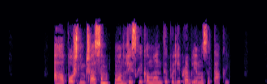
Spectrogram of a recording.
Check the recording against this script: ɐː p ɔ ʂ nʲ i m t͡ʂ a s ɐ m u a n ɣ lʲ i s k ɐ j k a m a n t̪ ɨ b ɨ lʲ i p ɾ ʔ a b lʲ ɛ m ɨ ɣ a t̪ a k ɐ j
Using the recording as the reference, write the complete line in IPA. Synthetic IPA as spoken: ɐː p ɔ ʂ nʲ i m t͡ʂ a s ɐ m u a n ɣ lʲ i s k ɐ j k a m a n d̪ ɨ b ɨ lʲ i p ɾ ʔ a b lʲ ɛ m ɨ z a t̪ a k ɐ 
